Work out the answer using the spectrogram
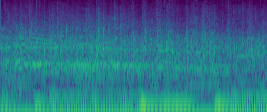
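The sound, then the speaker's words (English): A studio audience at a political debate show applauds in a dense, steady roar of clapping, with low crowd voices mixed underneath. The sound stays loud and even throughout. “And by your applause, how many Republicans do we have here today?”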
